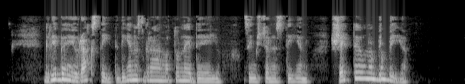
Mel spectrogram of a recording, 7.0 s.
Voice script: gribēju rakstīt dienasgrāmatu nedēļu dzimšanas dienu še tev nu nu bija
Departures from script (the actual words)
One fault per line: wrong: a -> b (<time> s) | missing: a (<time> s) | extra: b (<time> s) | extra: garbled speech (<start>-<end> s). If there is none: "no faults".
no faults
